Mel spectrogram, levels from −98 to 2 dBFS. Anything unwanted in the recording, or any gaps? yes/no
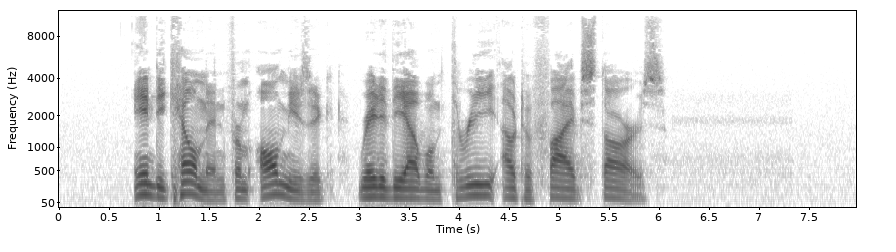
no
